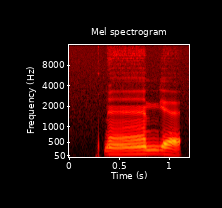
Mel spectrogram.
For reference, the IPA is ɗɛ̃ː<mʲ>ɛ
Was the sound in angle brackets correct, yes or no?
yes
